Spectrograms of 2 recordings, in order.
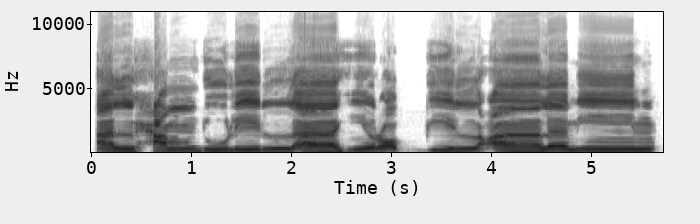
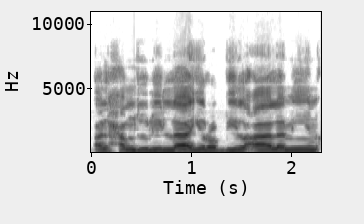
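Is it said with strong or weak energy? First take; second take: strong; weak. First: It is said with strong, firm energy. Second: It is said with weak, slack energy.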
